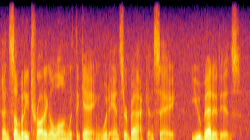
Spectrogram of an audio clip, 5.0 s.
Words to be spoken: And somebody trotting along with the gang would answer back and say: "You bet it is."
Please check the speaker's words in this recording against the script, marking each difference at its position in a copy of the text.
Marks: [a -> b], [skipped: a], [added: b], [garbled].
And somebody trotting along with the gang would answer back and say: "You bet it is."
